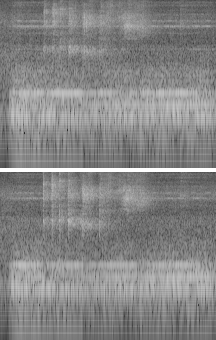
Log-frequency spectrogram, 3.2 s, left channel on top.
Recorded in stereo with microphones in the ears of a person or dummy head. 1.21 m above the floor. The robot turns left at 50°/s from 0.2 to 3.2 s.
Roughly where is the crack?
Right.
